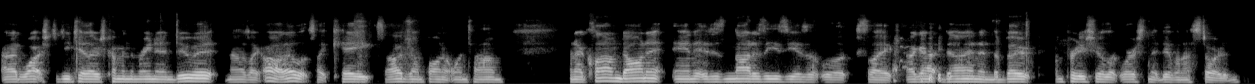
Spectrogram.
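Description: In a Southern US accent, a man speaks at a very fast pace with monotone, flat intonation. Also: medium pitch for a man. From South Carolina. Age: 20s. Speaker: business owner. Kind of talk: casual interview.

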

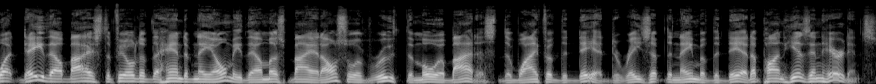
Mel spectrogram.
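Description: Here is a man with an unremarkable speaking voice at medium pitch, using lively intonation at a fairly quick pace with hardly any pauses. The recording is very clean, with a silent background. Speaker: podcast host. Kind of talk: scripture reading, dramatized audio adaptation narration. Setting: studio. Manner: measured, solemn, reverent narrator cadence with archaic King James phrasing.

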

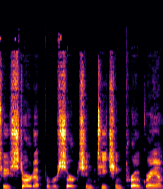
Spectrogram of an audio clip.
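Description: A man with an American accent and a normal speaking voice talks at a moderate pace with a fairly high pitch, in a dry, close sound with no echo. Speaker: horticulture professor. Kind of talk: casual interview.

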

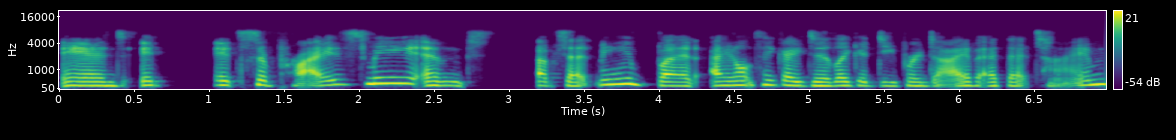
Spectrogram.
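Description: Speaking in an unremarkable speaking voice, a woman with a medium pitch goes at a fairly slow pace, with ordinary pitch variation and very even loudness. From Western North Carolina. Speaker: podcast co-host. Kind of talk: casual chat.

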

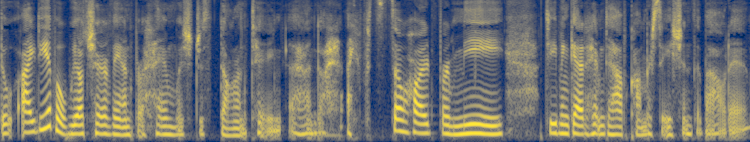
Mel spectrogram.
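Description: A woman with an American accent and medium pitch speaks at a moderate pace with vocal fry and ordinary pitch variation, recorded dry and close with no echo. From US, Pittsburgh, Pennsylvania. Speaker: nonprofit president. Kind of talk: podcast interview, testimony.

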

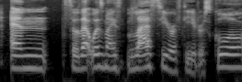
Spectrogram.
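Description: A woman with a French Canadian accent speaks at a fairly slow pace on a very clean recording with a silent background. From Quebec. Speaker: podcast host. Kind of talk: casual chat.

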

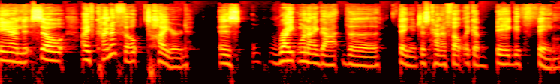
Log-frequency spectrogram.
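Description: With an unremarkable speaking voice and an American accent, a woman talks fairly slowly at a fairly low pitch with lively intonation, on a very clean recording with a silent background. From Wisconsin, Richland Center. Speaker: podcaster and coach. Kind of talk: casual chat.

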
